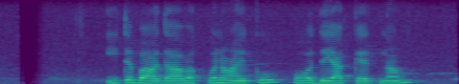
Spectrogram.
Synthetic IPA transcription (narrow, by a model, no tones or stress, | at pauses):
iʈəbaːd̪aːʋakʋənaːjəkuhoːd̪ejakːɛt̪nam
